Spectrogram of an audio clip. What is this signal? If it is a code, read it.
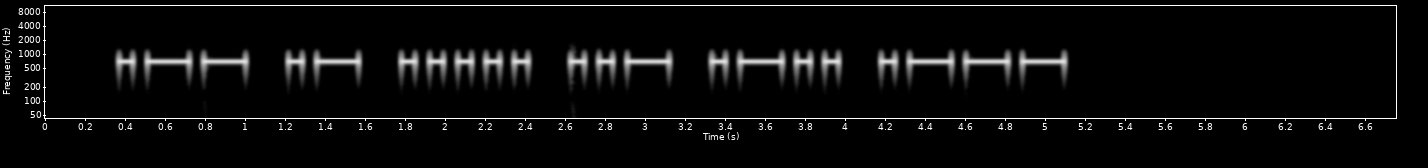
Morse code, heard as a keyed tone, about 17 wpm, 700 Hz. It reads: WA5ULJ
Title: Speed Racing - USA 2x3 Call Signs 17wpm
